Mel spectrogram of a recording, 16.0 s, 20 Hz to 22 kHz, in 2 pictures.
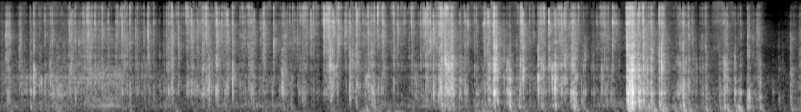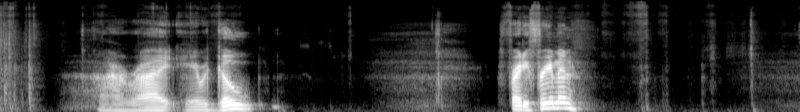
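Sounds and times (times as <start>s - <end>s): card pack wrapper crinkling: 0.0s - 8.4s
wrapper ripping: 0.0s - 8.4s.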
